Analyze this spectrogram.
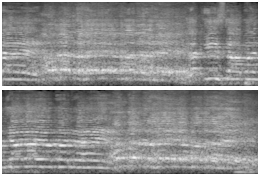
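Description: An elderly man speaks forcefully into a microphone over a loudspeaker.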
